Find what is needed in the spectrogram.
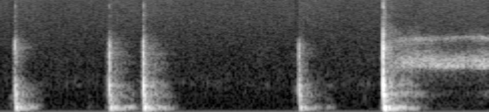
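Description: A stylus tip tapping on a tablet's glass screen while handwriting, about five light, irregularly spaced taps.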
